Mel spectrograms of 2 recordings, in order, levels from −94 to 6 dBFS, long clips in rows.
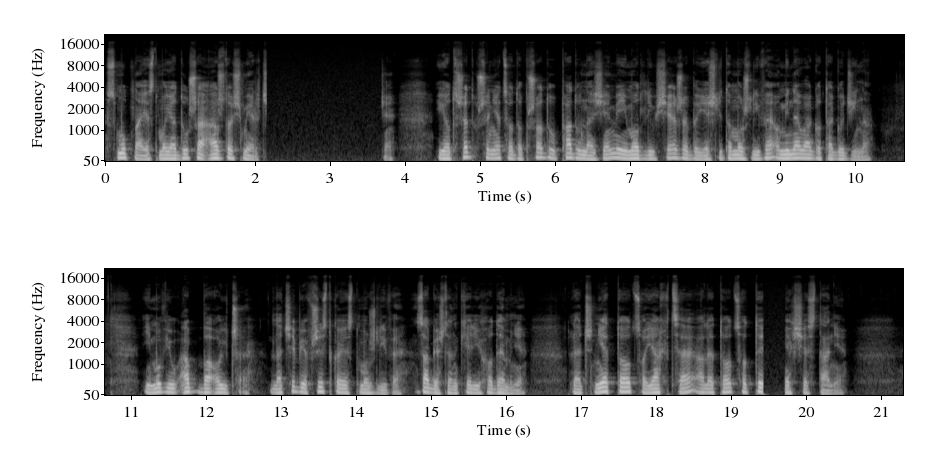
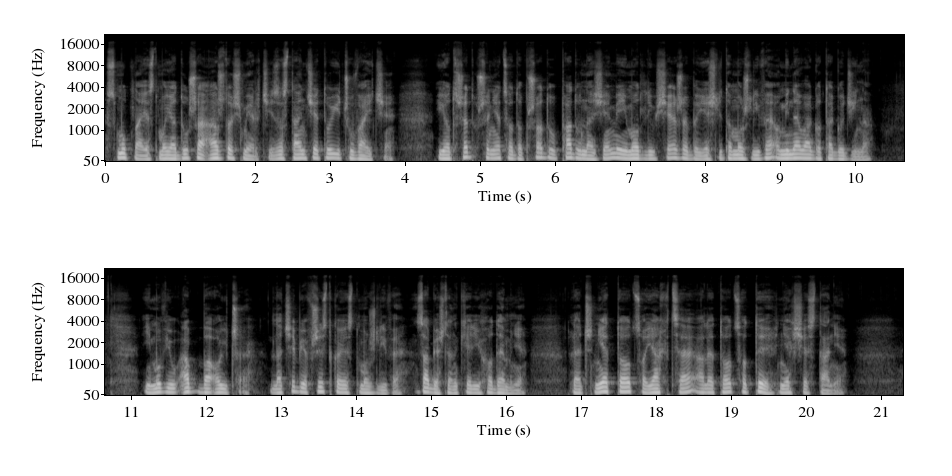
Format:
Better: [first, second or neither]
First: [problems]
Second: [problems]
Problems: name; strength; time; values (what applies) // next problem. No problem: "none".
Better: second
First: audio cutting out; at 2 s for 1.5 s and at 19 s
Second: none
